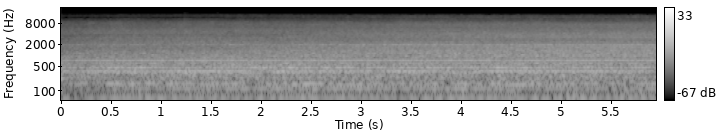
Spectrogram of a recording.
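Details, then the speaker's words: Lochinvar FTXL 400 boiler after lockout from flow switch/LWCO and circulating pump replacement, relit cold going to full fire: pre-purge, ignition, then steady even burner roar with constant pump hum, no surging; normal firing. "he's going into pre-purge i hear the ignition there you go ignition"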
